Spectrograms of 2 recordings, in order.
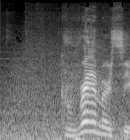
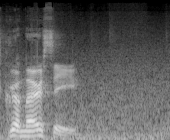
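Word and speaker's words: Gramercy: done yeah air gry grammercy why do you say it like that g Mery it's G Mercy what the [ __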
